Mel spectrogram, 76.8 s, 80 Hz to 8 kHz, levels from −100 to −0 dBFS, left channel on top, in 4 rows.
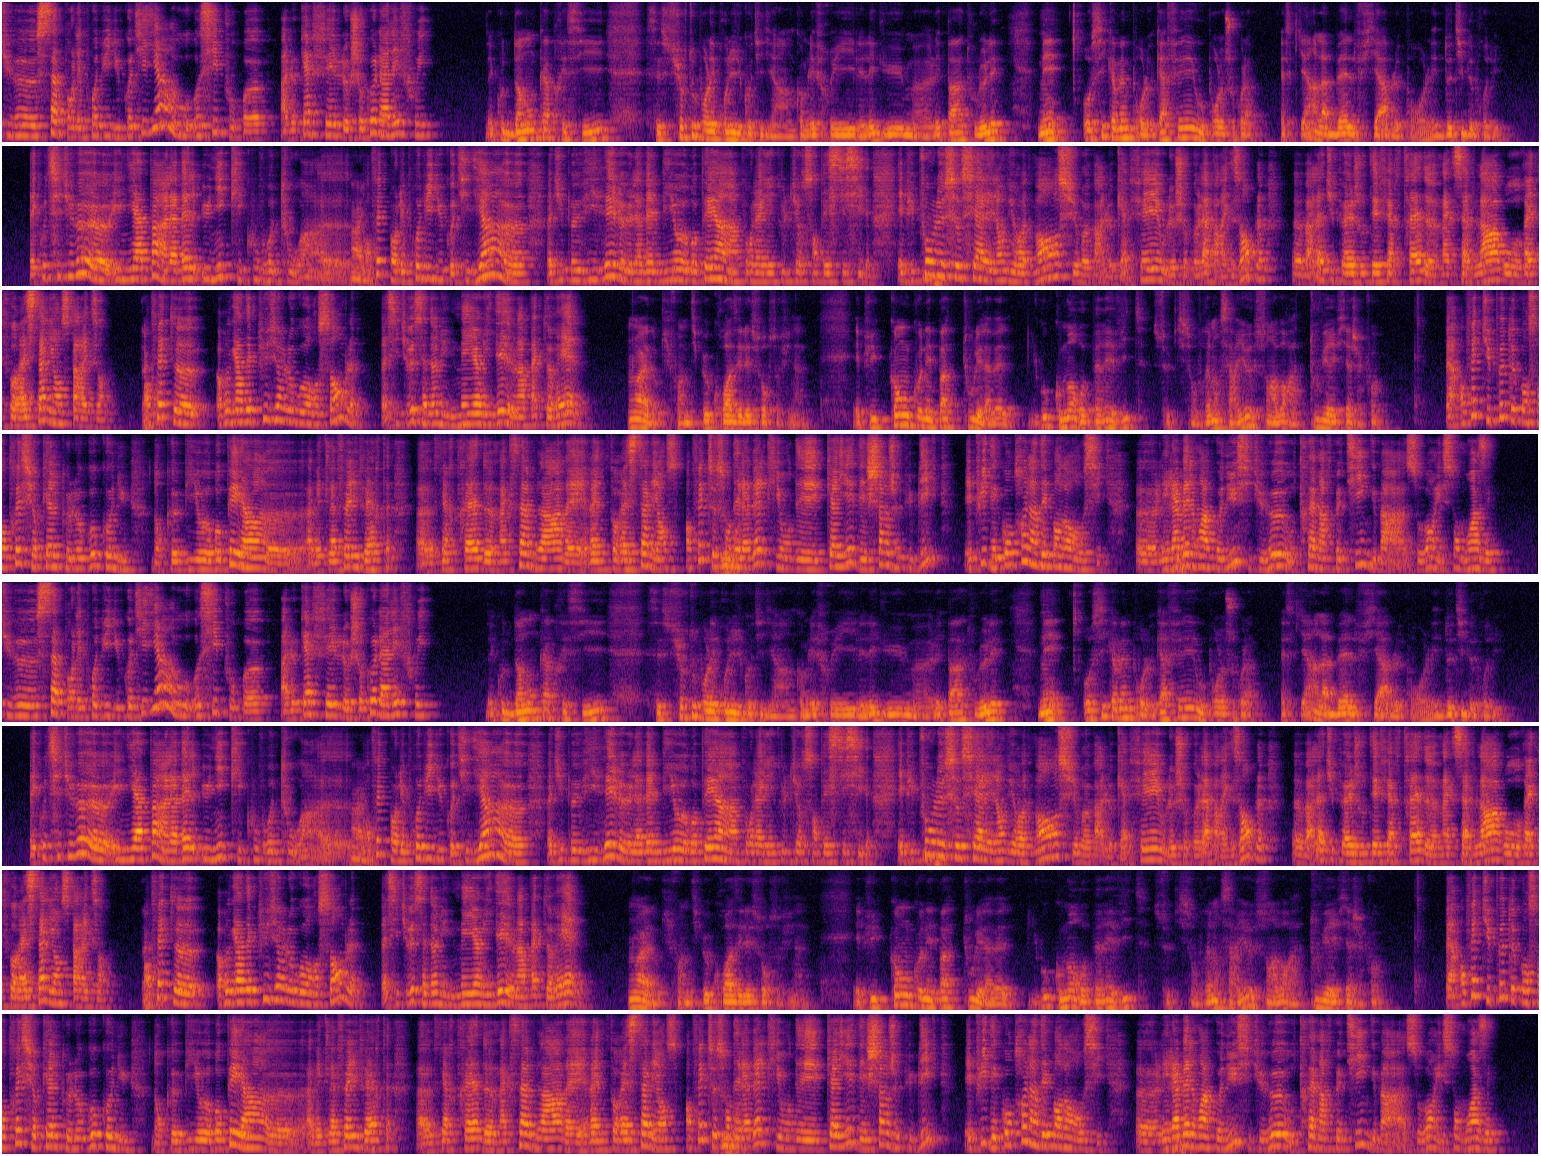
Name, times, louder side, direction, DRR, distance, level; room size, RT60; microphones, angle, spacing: voice 1, 0.0-3.2 3.5-5.3 13.0-13.2 19.6-39.7 40.2-42.9 43.2-45.7 56.5-76.2, equal, 5° left, -1 dB, 2.6 m, -32 dB
voice 2, 6.1-13.2 13.5-15.6 16.0-18.7 23.5-23.9 30.7-31.0 40.2-40.3 46.3-48.5 48.7-51.0 51.3-55.6 66.6-66.9 72.2-72.4, left 1 dB, 75° left, 3 dB, 2.0 m, -33 dB
10.5 x 7.1 x 3.1 m, 0.34 s
head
